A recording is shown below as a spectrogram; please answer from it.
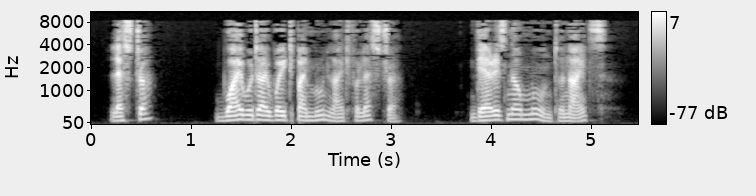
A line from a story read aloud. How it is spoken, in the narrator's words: Eliania pointed out sharply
